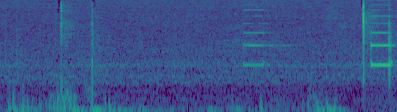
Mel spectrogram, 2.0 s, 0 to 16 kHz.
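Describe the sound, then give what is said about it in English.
Timer beeping: two short, high electronic beeps sound near the end, after some soft low knocks of handling. The whole passage is faint. “Oh, let's turn on our timer, y'all. We got to turn on our timer. That was at least 10 minutes. How do I do it? Oh, God. No, it's the beeping.”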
